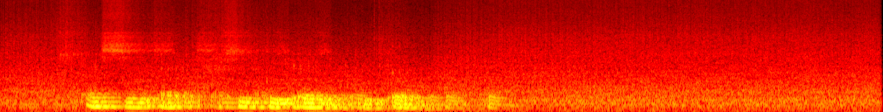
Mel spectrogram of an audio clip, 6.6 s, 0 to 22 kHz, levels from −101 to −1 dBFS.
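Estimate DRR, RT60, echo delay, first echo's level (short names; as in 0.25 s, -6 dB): none, none, 50 ms, -3.5 dB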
